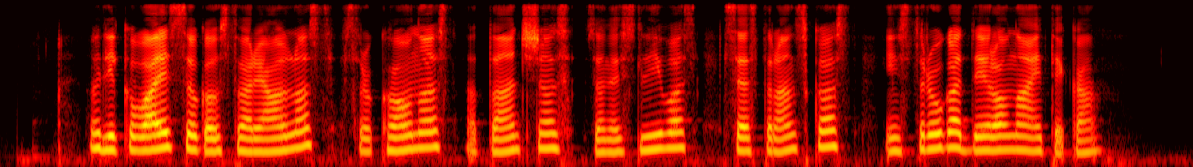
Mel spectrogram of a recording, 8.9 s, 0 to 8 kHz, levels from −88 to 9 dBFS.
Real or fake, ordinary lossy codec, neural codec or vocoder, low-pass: real; none; none; 7.2 kHz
